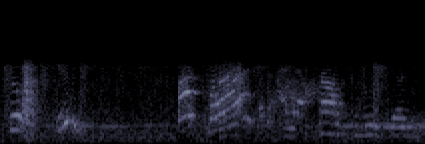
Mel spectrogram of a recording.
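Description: Young children's voices: short high-pitched calls and babble, with a rising squeal about two seconds in.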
